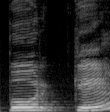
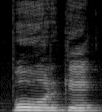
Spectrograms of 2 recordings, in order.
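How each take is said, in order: First: Loud "por qué" in two words, "qué" lifted; questioning por qué. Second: One word, stressed "por", falling "que"; answering porque. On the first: Teacher drills the question for students, rising weighted "qué". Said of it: "Es la pregunta". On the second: Teacher drills the answer for students, unweighted "que" in "porque". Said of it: "es la respuesta". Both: Shown as a demonstration.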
